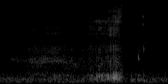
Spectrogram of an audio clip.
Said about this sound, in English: Sorry, slurp a little coffee there.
